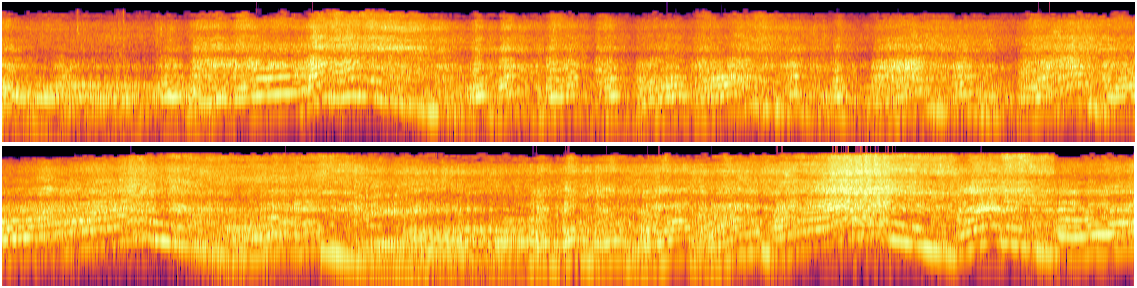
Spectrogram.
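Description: Sport motorcycle engine revved hard and let fall over and over during stunt riding, its pitch swooping up and down every second or two.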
